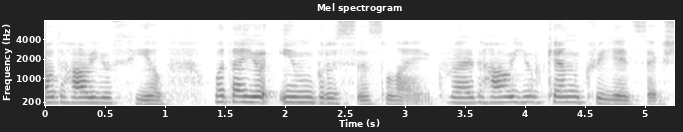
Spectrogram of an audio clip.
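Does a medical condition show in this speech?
No.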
